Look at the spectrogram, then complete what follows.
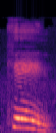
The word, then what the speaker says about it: cane: There is no sound for this vowel e. So k, a, n, cane.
